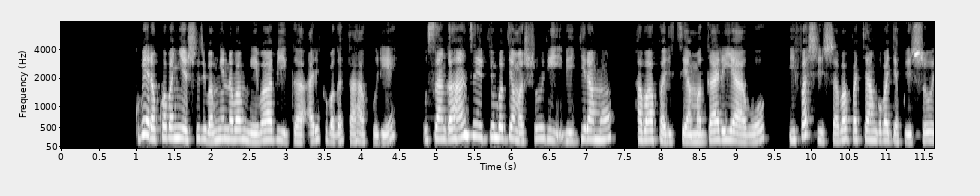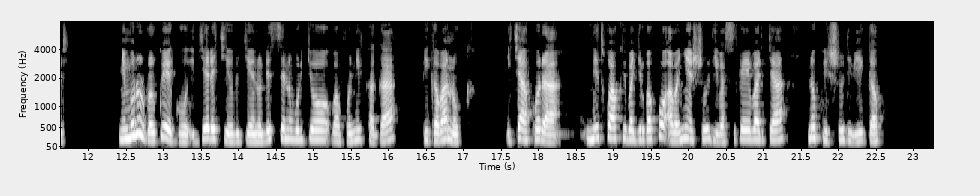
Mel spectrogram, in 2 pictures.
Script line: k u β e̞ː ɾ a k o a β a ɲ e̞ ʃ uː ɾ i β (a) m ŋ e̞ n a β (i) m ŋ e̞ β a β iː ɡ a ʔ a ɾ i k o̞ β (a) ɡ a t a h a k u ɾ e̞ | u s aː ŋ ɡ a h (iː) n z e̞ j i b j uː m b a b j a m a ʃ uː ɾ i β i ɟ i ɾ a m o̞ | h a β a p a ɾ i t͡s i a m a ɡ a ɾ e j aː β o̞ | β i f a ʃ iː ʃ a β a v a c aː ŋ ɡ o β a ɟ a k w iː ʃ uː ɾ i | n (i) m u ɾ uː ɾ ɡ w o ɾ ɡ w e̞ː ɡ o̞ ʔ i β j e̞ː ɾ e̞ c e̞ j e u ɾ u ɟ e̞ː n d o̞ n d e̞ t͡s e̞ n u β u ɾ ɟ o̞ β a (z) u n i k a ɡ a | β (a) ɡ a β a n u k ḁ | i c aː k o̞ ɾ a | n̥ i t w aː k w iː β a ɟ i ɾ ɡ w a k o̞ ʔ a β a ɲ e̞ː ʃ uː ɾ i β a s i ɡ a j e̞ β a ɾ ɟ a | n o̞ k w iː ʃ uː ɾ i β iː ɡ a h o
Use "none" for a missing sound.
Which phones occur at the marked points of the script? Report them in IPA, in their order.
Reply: a, a, a, aː, i, v, i

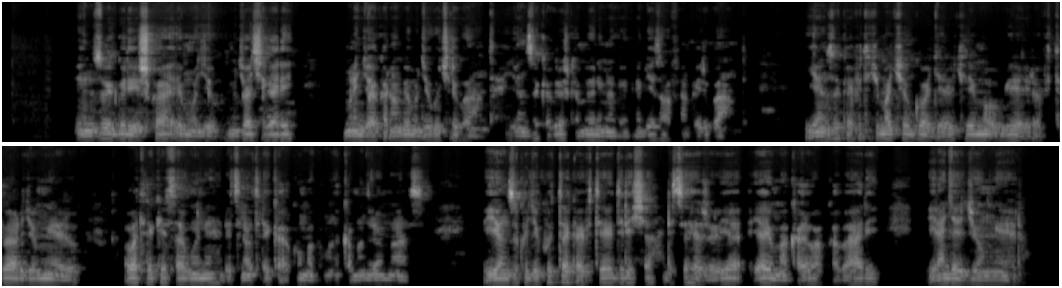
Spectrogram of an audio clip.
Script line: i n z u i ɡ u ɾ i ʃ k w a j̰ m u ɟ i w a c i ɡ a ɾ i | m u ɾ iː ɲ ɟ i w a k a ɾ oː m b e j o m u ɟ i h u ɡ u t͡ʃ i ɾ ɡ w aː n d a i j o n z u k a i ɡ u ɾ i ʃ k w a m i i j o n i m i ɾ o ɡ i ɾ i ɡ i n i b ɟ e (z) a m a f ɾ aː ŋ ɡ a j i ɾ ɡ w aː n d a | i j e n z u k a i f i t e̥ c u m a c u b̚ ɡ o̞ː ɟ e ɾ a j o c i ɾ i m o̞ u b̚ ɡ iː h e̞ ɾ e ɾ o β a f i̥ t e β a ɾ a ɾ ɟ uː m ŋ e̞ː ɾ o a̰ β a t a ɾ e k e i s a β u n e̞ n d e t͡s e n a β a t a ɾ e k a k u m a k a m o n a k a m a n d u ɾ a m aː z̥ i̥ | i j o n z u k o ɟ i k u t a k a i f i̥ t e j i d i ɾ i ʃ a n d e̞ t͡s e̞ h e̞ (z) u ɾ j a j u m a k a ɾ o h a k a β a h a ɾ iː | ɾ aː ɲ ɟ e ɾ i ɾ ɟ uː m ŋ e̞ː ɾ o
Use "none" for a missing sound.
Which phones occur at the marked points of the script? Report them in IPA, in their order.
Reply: z, ʒ

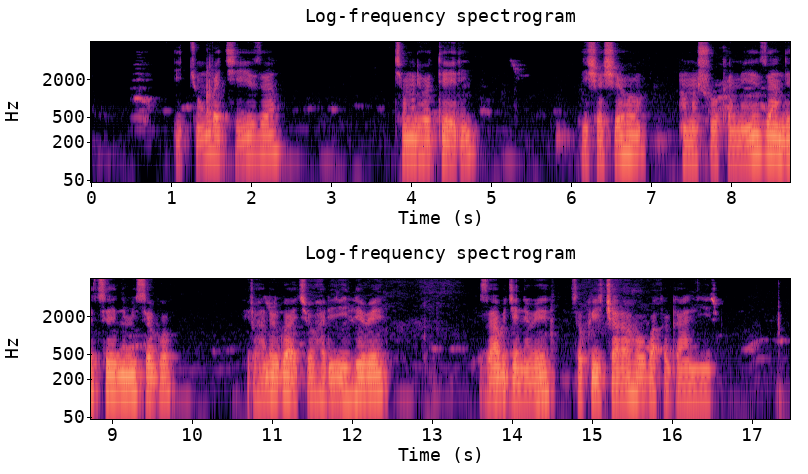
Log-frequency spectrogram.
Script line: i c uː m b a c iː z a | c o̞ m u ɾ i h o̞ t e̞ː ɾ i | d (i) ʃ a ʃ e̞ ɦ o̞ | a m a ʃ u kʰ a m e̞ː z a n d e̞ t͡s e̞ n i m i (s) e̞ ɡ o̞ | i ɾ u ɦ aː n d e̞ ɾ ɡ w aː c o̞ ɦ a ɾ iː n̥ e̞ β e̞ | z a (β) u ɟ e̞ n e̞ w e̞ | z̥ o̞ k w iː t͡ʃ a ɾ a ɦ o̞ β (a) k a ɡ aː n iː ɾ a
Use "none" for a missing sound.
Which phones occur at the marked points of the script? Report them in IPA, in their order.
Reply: i, s, β, a

